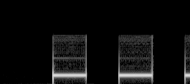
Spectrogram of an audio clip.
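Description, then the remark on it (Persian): A telephone busy signal after a phone call disconnects: a steady, buzzy tone pulsing in short, evenly spaced beeps, loud, with clean silence between each burst and no voices. “بله تلفنم بیرته قطع شد.”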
